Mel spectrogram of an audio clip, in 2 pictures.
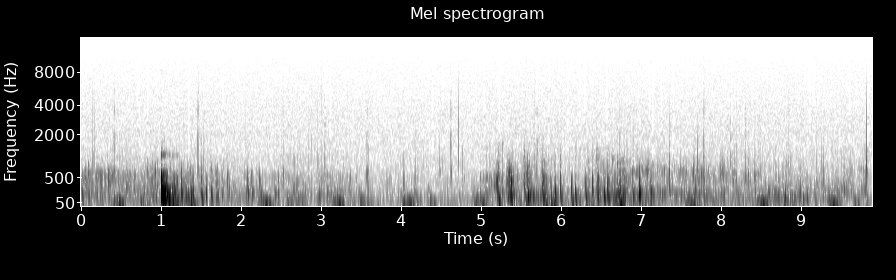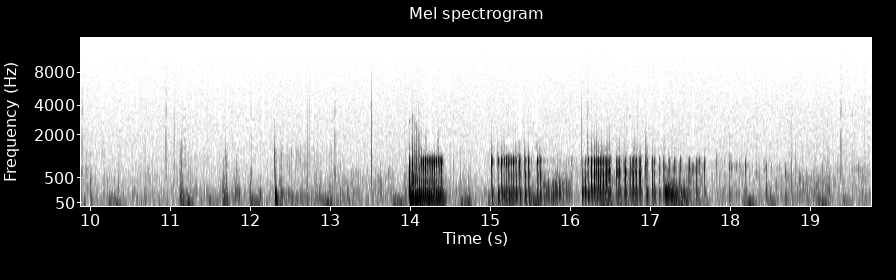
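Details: Woman's huge belly stomach growling: irregular gurgles and rumbles with a few louder, drawn-out growls near the end, bowel sounds of a growling stomach.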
